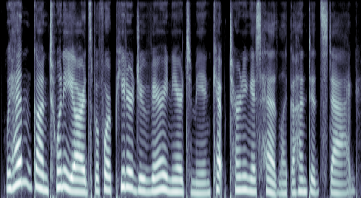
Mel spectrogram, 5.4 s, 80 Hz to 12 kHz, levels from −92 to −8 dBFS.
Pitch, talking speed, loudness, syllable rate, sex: 215 Hz, 230 wpm, -17 LUFS, 5.3 syllables/s, female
